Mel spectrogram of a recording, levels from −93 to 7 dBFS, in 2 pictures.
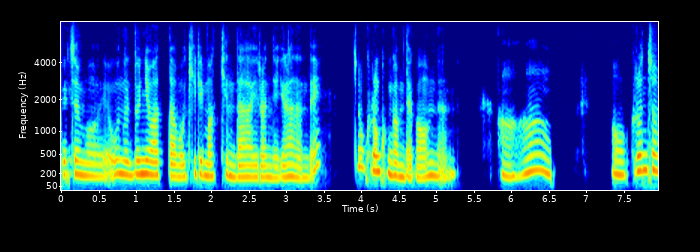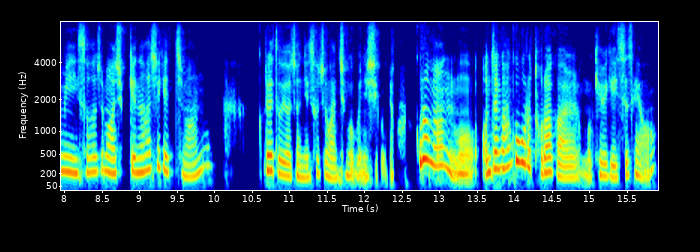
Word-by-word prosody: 요즘 190 0 -1
뭐 175 -1 -2 0.2
'오늘 200 -2 +1
눈이 200 +1 +4
왔다." 185 -2 0
뭐 160 0 -2
"길이 190 +3 -3
막힌다." 165 -2 -1
이런 155 0 -2
얘기를 155 +2 -2
하는데 165 - -3 0.4
좀 300 -1 -5
그런 245 -4 +2
공감대가 175 -7 -1
없는 180 +4 -3 0.6
아. 200 +7 -2 0.8
어 190 -3 -1
그런 240 +2 +2
점이 235 -4 +2
있어서 220 +2 -2
좀 240 0 -3
아쉽기는 220 +1 +1
하시겠지만 235 - -3 0.6
그래도 245 -5 +3
여전히 165 -3 -2
소중한 170 -6 -5
친구분이시군요. 185 +1 -6 0.4
그러면 325 - +6
뭐 95 -1 +1
언젠가 270 +7 +4
한국으로 355 -1 +6
돌아갈 180 - +1
뭐 195 -1 -7
계획이 170 -4 -2
있으세요? 180 +7 -4
195 Hz, 335 characters per minute, -23 LUFS, 170-235 Hz, 0.8 s, 그러면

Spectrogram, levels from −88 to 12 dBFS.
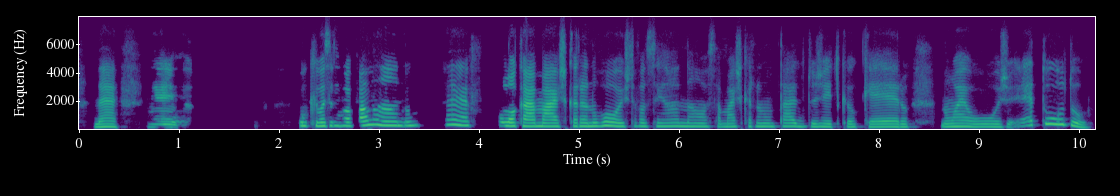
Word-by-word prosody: né, 195 0 +2 0.4
é 185 -1 -1 1.2
O 260 0 +1
que 250 - -2
você 255 +1 +3
estava 260 0 +1
falando, 285 -3 +4 0.3
é, 330 -4 +2 0.3
colocar 250 -2 +6
a - - +4
máscara 230 0 +3
no 240 - +2
rosto 245 -3 +1
e - - -8
falar 235 - -2
assim, 230 +1 -5
ah 235 +1 -2
não, 225 -1 -2
essa 210 -1 -8
máscara 220 +2 -5
não 220 0 -2
está 225 +1 -3
do 205 0 -4
jeito 205 0 -3
que 195 - -5
eu 195 - -3
quero, 195 0 -1 0.3
não 210 +1 0
é 215 -1 +2
hoje, 195 -1 -2
é 265 - -5
tudo. 315 - +1
230 Hz, 190 wpm, -24 LUFS, 205-255 Hz, 1.2 s, colocar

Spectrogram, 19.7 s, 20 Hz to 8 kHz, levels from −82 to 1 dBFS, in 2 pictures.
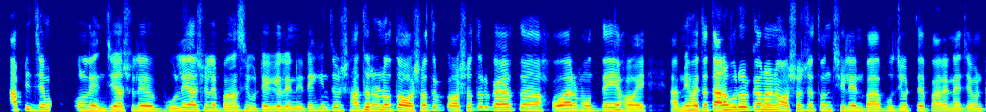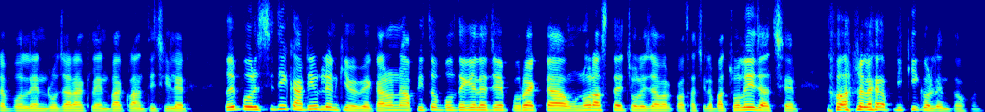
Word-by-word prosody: আপনি 185 +4 -3
যেমন 195 +1 0 0.2
বললেন 175 -2 0
যে - - -3
আসলে 165 +2 -2 0.2
ভুলে 160 +5 0
আসলে 180 0 -1
বাসে 160 +3 -2
উঠে 160 +1 -2
গেলেন। 150 -1 -1
এটা 170 +4 -4
কিন্তু 190 +1 -3 0.2
সাধারণত 190 0 +1
অসত 175 +3 -1 0.3
অসতর্কতা 200 +1 +1 0.2
হওয়ার 175 +3 +5
মধ্যেই 180 +3 +1
হয়। 135 0 +2 0.3
আপনি 155 +4 -1
হয়তো 170 +2 +3
তারাহুড়োর 195 +4 +7
কারণে 205 -1 +3
অসচেতন 180 0 -3
ছিলেন 170 -3 0
বা 150 - +3
বুঝে 155 +3 -5
উঠতে 160 +1 -3
পারে 145 0 -1
নাই 145 - -3
যেমনটা 145 +1 -5
বললেন 145 0 -4
রোজা 140 +1 -4
রাখলেন 140 0 -5
বা - - +1
ক্লান্তি 135 0 -5
ছিলেন। 140 -2 -3 0.4
তো - - -7
এই - - -2
পরিস্থিতি 215 +3 +2
কাটিয়ে 230 +2 +2
উঠলেন 215 -4 0
কিভাবে 155 -5 -1
কারণ 170 +3 0
আপনি 190 +2 -7
তো - - +2
বলতে 180 +1 -1
গেলে 185 0 +3
যে 180 - +2
পুরো 165 +1 -1
একটা 170 +1 0 0.2
অন্য 160 - -7
রাস্তায় 175 -1 0
চলে 150 -1 0
যাবার 145 -1 -2
কথা 140 +1 -7
ছিল 145 0 -11
বা 150 - +1
চলেই 190 +3 +5
যাচ্ছেন। 155 -2 -1 0.3
তো - - -13 0.2
আসলে 205 +1 +5
আপনি 185 0 -11
কি 215 - -4
করলেন 150 -6 -1
তখন? 115 -1 -14
175 Hz, 200 wpm, -23 LUFS, 150-190 Hz, 0.4 s, তারাহুড়োর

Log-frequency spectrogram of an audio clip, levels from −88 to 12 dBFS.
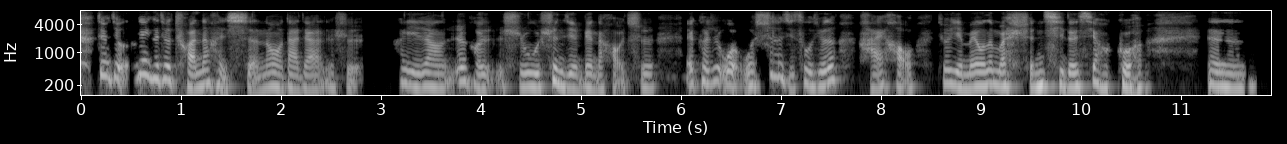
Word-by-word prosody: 就 330 - +1
就 255 -3 +3 0.2
那 335 -3 +3
个 270 - +4
就 260 0 +4
传 170 -7 +2
得 205 - +1
很 195 -2 -3
神 165 - +1
哦 180 -1 +1
大 165 -1 -1
家 160 +1 -3
就 195 -4 -7
是， - - -9 0.4
可 225 - -4
以 195 -3 0
让 180 -1 0
任 240 +1 +1
何 170 -5 -2 0.2
食 180 0 -3
物 180 -1 +3
瞬 195 +4 +2
间 175 -2 0
变 175 -1 +1
得 165 - -4
好 165 - -5
吃， 175 0 -5 0.3
哎， 200 - -1
可 215 +1 -1
是 235 - -2
我 205 - +2
我 190 - 0
试 250 - -3
了 285 - -1
几 165 - -5
次， 215 +5 -4
我 190 - +1
觉 190 +2 +1
得 245 +2 +3 0.2
还 - - -3
好， - - -2 0.2
就 215 - -4
是 - - +2
也 185 - +3
没 175 +1 +1
有 190 0 +6
那 210 - +3
么 185 -2 +4
神 185 0 +3
奇 190 +1 +3
的 180 0 +4
效 190 +5 +1 0.2
果， 175 -4 +5 0.8
嗯。 185 -2 0
190 Hz, 270 characters per minute, -24 LUFS, 175-210 Hz, 0.8 s, 有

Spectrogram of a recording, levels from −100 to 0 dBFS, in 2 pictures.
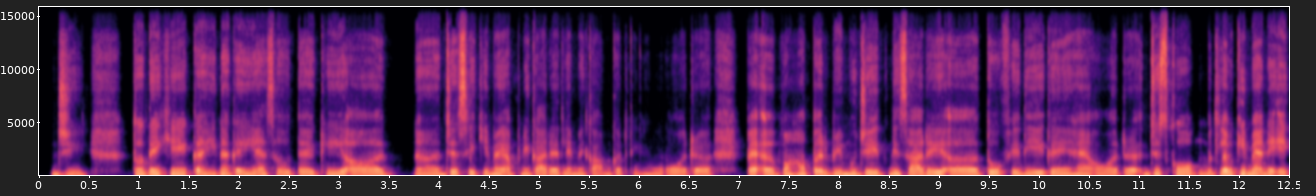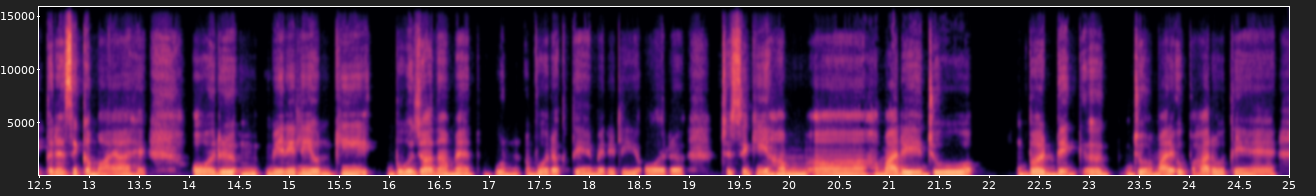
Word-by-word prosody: जी। 210 -2 -4 0.5
तो 305 0 +2
देखिए 270 +2 +1
कहीं 250 -1 +3
न 255 - +2
कहीं 255 0 +1
ऐसा 230 0 -2
होता 220 -1 -2
है 220 0 +1
कि 225 +3 -3
अ - - -1 0.6
अ, - - -1 0.3
जैसे 220 0 +2
कि 230 +2 -5
मैं 220 -2 +1
अपने 210 +1 -4
कार्यालय 200 0 -1
में 210 0 -4
काम 190 -1 -6
करती 190 0 -8
हूँ 190 0 -7
और 185 -1 -4 0.5
प 215 -1 +4
वहाँ 225 0 0
पर 240 -1 +4
भी 240 +2 -2
मुझे 225 0 +2
इतने 225 +1 -1
सारे 210 -1 +3
अ, 210 - 0 0.3
तोहफे 220 +1 +2
दिए 210 0 +1
गए 205 -1 0
हैं 195 -1 0
और 190 -1 -4 0.2
जिसको 285 +5 0
मतलब 250 +2 +4
कि 290 +1 +2
मैंने 255 -1 +3
एक 245 - -8
तरह 240 -1 +1
से 240 +4 +6
कमाया 200 -8 -2
है। 185 -4 -5 0.5
और 215 0 +2
उम, 230 0 +1
मेरे 245 +2 +2
लिए 265 0 +1
उनकी 260 +1 -1
बहुत 235 +2 +4
ज़्यादा 220 -1 +2
महत्वपूर्ण 210 -1 -3 0.2
वो 205 -1 0
रखते 190 +3 -2
हैं 200 -1 -3
मेरे 185 -1 -3
लिए, 195 +1 -2
और 190 -2 +1 0.6
जैसे 235 +1 -1
कि 245 +2 -1
हम 225 -1 0
अ, 200 -1 -1
हमारे 215 0 +4
जो 215 -2 +5 0.4
बर्थडे 220 +2 +2
ग - - -14
अ, 200 0 -3
जो 215 +2 +2
हमारे 205 -2 +1
उपहार 210 -1 -2
होते 190 0 -3
हैं, 190 0 -4
215 Hz, 175 wpm, -24 LUFS, 200-235 Hz, 0.6 s, से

